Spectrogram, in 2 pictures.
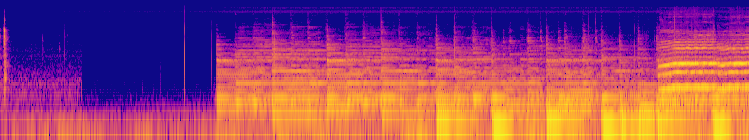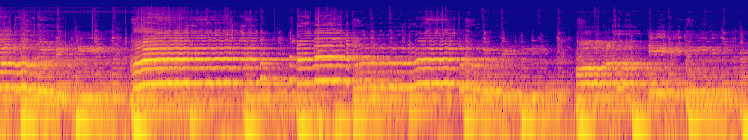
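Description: A country song begins after a few seconds of near silence with a steady instrumental backing, then a high, sustained singing voice enters, swooping and leaping between pitches in a yodel.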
